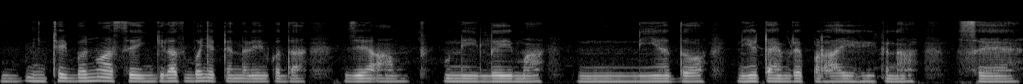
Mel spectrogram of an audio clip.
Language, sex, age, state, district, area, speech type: Santali, male, 18-30, Jharkhand, Pakur, rural, spontaneous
